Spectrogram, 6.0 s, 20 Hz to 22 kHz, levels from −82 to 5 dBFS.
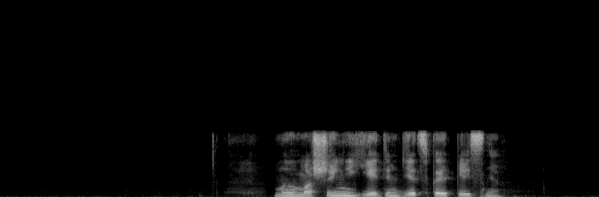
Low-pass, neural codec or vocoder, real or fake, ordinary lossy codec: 7.2 kHz; codec, 24 kHz, 3 kbps, HILCodec; fake; none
